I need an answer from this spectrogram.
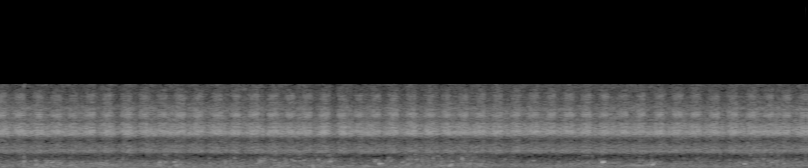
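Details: High, relentless buzzing of cicadas on Badija, Croatia, rapid and even with slight pulsing, while a quiet sea wash and faint clicks sit far below.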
